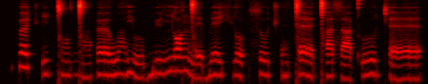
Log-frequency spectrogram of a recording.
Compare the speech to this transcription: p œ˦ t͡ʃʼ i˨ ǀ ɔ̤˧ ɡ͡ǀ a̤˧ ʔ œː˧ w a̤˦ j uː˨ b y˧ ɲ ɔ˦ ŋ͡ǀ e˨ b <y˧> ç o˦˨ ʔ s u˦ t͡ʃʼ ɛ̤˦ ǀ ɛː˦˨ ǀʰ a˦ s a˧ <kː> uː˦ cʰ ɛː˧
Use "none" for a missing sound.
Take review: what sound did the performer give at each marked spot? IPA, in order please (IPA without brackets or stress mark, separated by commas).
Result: e˧, kʼ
